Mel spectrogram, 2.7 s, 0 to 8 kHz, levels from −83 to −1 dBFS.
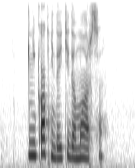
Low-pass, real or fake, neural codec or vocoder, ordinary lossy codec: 7.2 kHz; real; none; none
